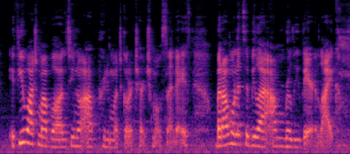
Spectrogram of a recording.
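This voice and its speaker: The tone is animated. Noticeable background noise sits behind the voice. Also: woman. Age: 30s. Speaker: faith vlogger. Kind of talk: casual vlog monologue. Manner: fast.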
